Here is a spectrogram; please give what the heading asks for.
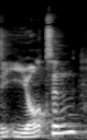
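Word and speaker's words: Iotunn: Next up, we've got a great one, and this is Jolten. I'm pretty sure that's how it's pronounced, despite the alternate spelling with the I and the O at the beginning.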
